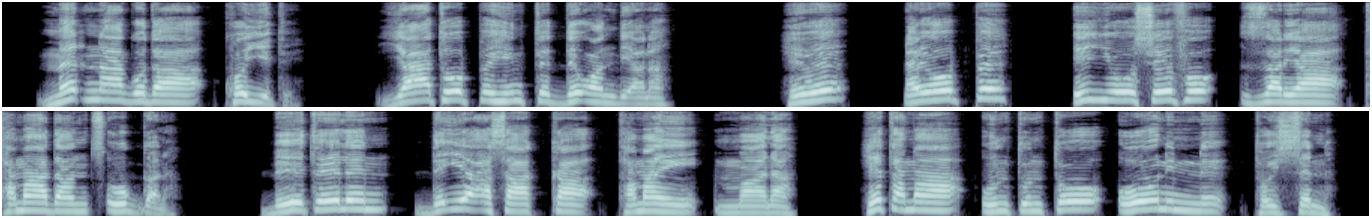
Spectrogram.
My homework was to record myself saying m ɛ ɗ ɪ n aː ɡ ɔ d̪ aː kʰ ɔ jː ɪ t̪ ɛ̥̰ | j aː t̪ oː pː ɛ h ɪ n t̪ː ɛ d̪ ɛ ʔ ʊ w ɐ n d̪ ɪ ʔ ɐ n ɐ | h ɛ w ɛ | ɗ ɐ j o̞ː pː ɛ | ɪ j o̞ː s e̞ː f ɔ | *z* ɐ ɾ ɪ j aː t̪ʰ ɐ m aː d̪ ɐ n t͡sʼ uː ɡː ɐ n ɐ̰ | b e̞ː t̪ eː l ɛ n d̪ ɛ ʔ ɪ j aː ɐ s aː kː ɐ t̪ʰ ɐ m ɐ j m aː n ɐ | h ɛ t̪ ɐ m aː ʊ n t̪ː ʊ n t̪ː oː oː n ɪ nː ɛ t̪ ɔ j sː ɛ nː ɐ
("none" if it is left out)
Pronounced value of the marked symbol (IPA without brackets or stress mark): z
